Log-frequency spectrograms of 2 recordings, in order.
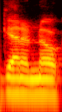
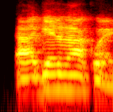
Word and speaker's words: Gananoque: I believe you're from Gananoque originally, right? Gananoque, yeah. Gananoque, awesome. Yeah, right place. I just pronounced it completely wrong.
